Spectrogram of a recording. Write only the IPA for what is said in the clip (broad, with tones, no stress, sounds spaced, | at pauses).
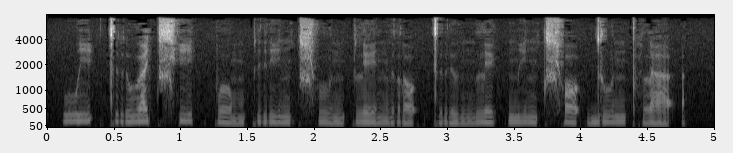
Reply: w i˦˥ ʔ t r u˦˥ a̯ t͡ɕʰ i˥˩ t̚ p o˩˦ m p r i˧ n t͡ɕʰ u˨˩ n p l e˧ n r ɔ˨˩ ʔ t r ɯ˩˦ ŋ l e˥˩ k̚ m i˥˩ n t͡ɕʰ ɔ˥˩ ʔ d u˥˩ n pʰ l a˨˩ ʔ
